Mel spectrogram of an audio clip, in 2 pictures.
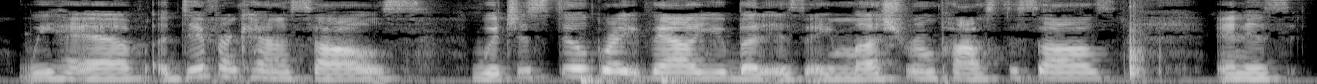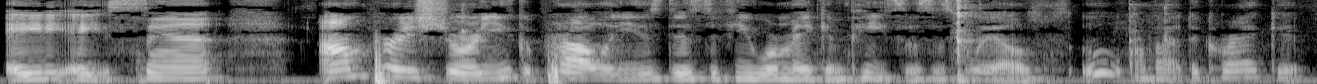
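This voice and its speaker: Filming a grocery haul on a handheld camera at home, a vlogger who has a daughter chats casually with her viewers, addressing them as y'all. Her voice is mid-range and a bit bright, and there's a little hiss or hum.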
